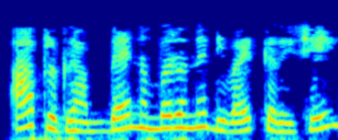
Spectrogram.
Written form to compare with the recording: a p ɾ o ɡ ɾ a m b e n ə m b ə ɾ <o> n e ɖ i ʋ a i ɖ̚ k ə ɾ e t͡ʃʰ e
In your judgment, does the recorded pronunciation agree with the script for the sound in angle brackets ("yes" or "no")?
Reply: yes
